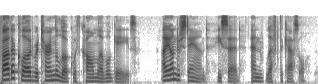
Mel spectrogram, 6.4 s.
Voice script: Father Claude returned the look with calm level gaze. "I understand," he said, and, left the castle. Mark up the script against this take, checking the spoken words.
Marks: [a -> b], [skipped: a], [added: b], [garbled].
Father Claude returned the look with calm level gaze. "I understand," he said, and, left the castle.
